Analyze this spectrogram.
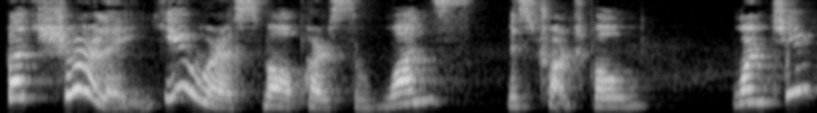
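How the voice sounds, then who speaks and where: A woman's voice: fairly high pitch, wildly swooping pitch, a little slow, husky, pitched above the performer's own voice, heavily acted. A woman voicing a brave little schoolboy in a children's storybook, earnest, innocent and a bit nervous. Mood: bold, questioning.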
